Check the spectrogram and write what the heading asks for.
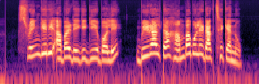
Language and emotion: Bengali, neutral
